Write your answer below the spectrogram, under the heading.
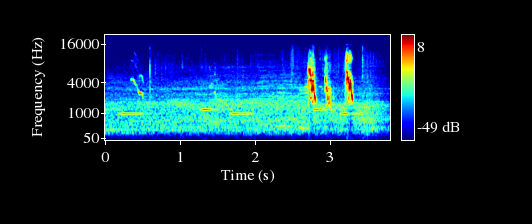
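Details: Sparrows on 22 February 2017 give a few faint chirps early on, then three loud, harsh, quick chirps near the end, with soft tonal hum in the background.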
